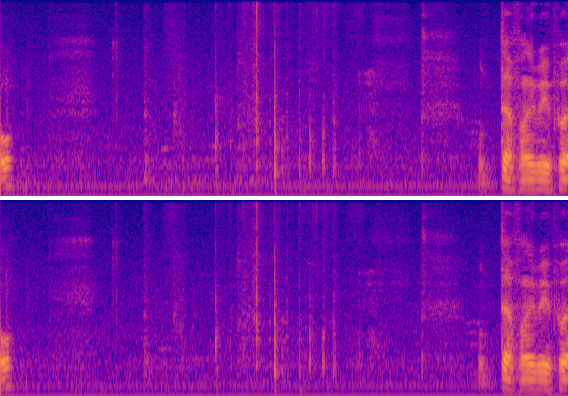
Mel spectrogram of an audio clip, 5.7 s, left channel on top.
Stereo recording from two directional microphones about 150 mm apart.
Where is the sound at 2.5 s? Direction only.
5° right (ahead or behind).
